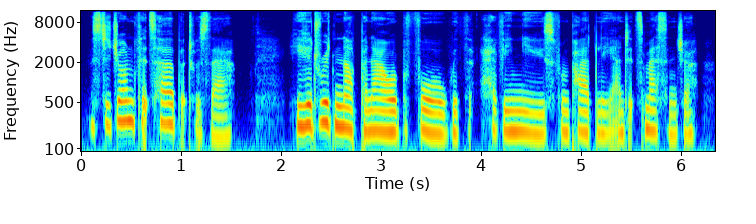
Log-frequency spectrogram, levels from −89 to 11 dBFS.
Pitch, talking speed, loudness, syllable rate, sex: 195 Hz, 190 wpm, -19 LUFS, 5.2 syllables/s, female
